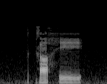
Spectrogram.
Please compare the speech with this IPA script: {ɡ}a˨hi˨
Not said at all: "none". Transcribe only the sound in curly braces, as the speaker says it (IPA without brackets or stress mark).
k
